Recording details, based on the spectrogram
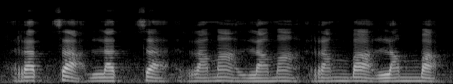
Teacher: ర కి బదులుగా ల వాడే దోషం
